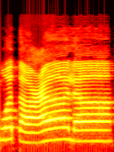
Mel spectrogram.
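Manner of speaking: slow وَتَعَالَى with the لا drawn long; stretched lam. Shown as a demonstration. Teacher asking students to listen, stretching the لام. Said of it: "دیکھیں پڑھ کیا رہی ہوں".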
